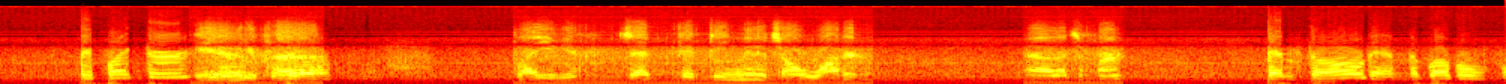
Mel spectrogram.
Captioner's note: mission Control Audio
